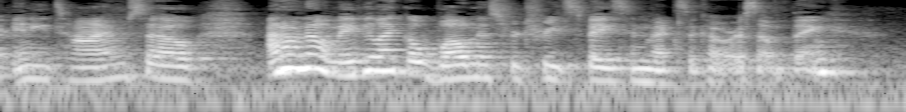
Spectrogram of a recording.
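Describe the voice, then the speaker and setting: With an American accent, a woman speaks at a very fast pace and a medium pitch. Noticeable background noise is present. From US West Coast, San Francisco Bay Area. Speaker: beauty vlogger. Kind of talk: casual chat. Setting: hotel room.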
